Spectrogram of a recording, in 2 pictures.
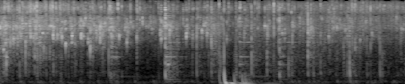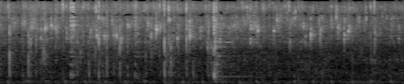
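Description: Green chillies, dried red chillies and garlic sizzling in hot oil in a metal kadai, loudest at the start and slowly dying down. A metal spatula scrapes and clicks against the pan throughout, with one dull thump a little over two seconds in.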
